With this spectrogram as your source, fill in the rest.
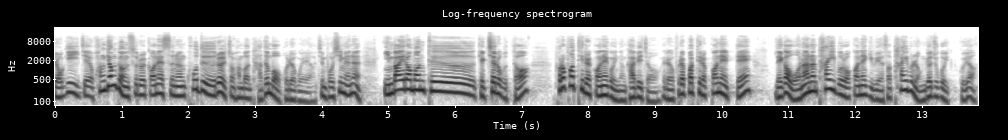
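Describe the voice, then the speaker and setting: A man's fairly high voice at a fairly quick pace, full of very wide pitch swings, with a dry, close sound, no echo, and a very clean recording against a silent background. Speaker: software engineer giving a conference talk. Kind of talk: tech talk presentation. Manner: fast.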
